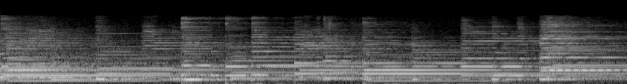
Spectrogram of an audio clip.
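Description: Acoustic guitar strumming and picking chords, changing chord about once a second, with two harder strums, about two seconds in and near the end.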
